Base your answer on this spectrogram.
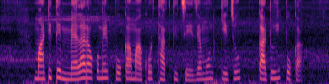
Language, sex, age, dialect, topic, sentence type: Bengali, female, 18-24, Western, agriculture, statement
